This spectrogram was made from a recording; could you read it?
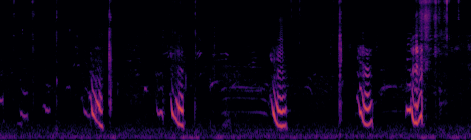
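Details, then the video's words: Grey francolin giving loud ringing calls, each a steep harsh descending burst, repeated about once a second with quieter short notes in between and some clicking background noise. "irani teeter ke awaz,grey partridge ki boli"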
